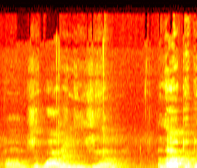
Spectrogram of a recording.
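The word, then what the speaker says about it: Zwolle: before i'm originally from a town called um zawali louisiana a lot of people don't know uh about that city because it's just such a small city expel that spell that now zuwali z-w-o-l-l-e that's correct spelling is wild of louisiana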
